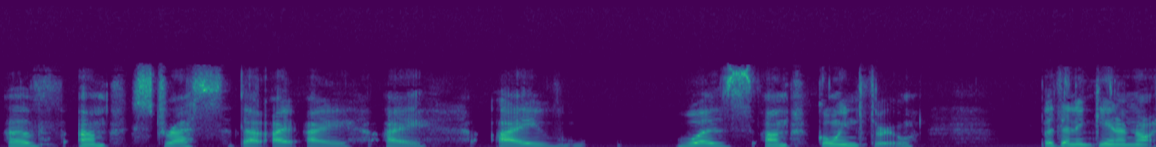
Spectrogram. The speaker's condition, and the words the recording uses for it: Stuttering. So for me, being in therapy and having skills and feel like I can completely control the way that I'm talking, to me that feels more natural now than just talking and stuttering.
